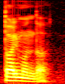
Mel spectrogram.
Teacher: Or you'll hear things like if for saying everybody, todo el mundo, you'll hear somebody say todo el mundo. So they'll cut out the D and squish the whole chunk together so that it sounds like one word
